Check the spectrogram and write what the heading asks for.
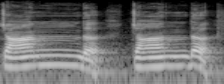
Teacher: च और न की ध्वनि नाक से निकलती है तो हवा नाक और मुख दोनों से निकलती है। ऐसे वर्ण अनुनासिक कहलाते हैं।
